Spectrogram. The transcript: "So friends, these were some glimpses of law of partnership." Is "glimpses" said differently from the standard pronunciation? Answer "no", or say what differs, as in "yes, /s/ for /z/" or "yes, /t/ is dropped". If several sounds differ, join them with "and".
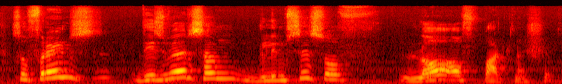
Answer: yes, /p/ is dropped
